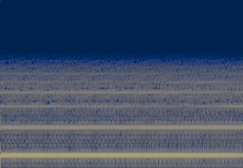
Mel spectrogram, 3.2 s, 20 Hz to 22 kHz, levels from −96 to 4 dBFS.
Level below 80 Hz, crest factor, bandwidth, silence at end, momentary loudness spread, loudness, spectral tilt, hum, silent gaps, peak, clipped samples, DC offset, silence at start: -72 dBFS; 6 dB; 5.2 kHz; 0 s; 2 LU; -29 LUFS; -7.5 dB/octave; none; none; -22 dBFS; under 0.1%; under 0.1%; 0 s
